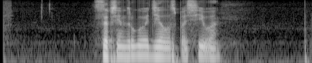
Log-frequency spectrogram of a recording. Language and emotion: Russian, neutral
